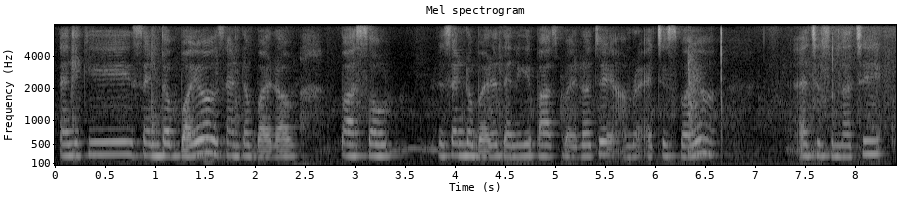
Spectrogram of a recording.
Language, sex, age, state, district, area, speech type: Nepali, female, 18-30, West Bengal, Darjeeling, rural, spontaneous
